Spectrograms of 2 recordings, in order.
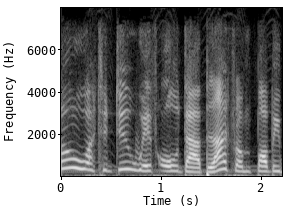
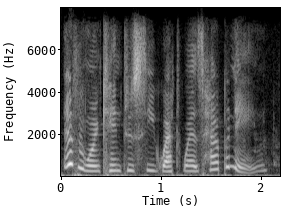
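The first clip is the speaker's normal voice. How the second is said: ordinary talk, nothing marked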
